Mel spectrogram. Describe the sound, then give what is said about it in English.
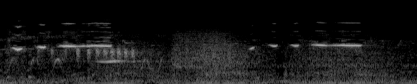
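An orange-breasted bush shrike sings clear, ringing whistled notes in short repeated phrases, loud, with a brief soft rushing noise midway and no talking. “Listen to that bird. Listen to him. He sounds so important, as if he's the only one singing.”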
